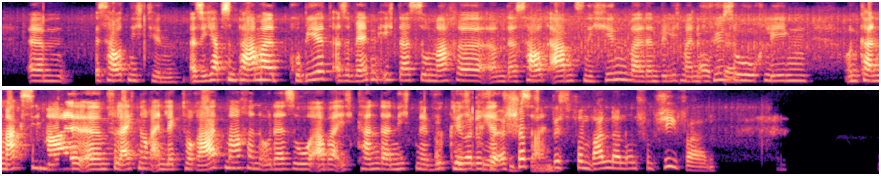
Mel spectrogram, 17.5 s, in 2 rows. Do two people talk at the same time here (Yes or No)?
Yes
